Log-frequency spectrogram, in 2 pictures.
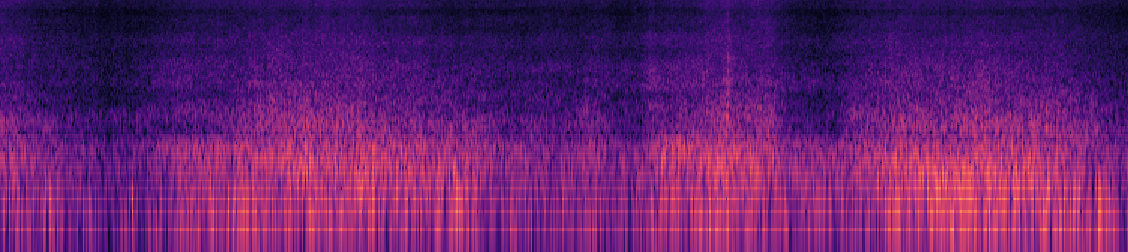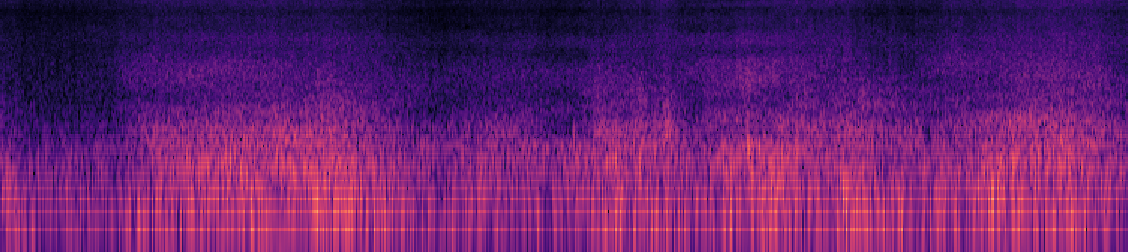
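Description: Sea surf breaking and washing up a sandy beach, the rush swelling and fading every few seconds, with wind buffeting the microphone.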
